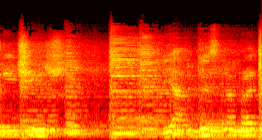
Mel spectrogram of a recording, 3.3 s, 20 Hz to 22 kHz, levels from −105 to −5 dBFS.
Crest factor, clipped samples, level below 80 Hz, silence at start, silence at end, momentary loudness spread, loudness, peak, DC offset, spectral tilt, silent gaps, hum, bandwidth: 16 dB; under 0.1%; -72 dBFS; 0 s; 0 s; 5 LU; -28 LUFS; -12 dBFS; under 0.1%; -3.5 dB/octave; none; none; 11.5 kHz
